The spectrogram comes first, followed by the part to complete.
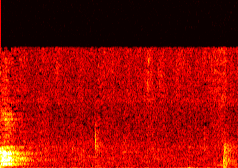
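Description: A dog's single short bark right at the start, then quiet with a few faint taps and rustles of burlap strips being braided by hand.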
